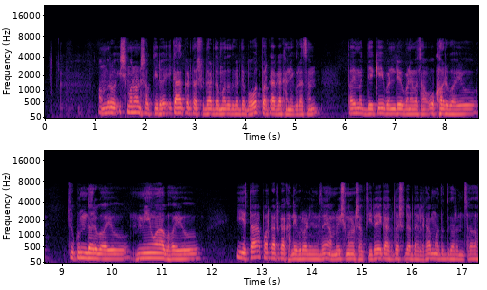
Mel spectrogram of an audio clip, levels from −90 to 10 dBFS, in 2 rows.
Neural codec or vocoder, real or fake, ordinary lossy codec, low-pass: none; real; none; none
